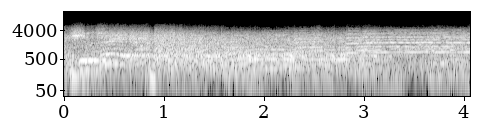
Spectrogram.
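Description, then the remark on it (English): A loud clap of thunder bursts in at once and rolls on as a dense, rumbling roar for several seconds, fading only slightly by the end. “The clap of thunder should tell you who our guest is today.”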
